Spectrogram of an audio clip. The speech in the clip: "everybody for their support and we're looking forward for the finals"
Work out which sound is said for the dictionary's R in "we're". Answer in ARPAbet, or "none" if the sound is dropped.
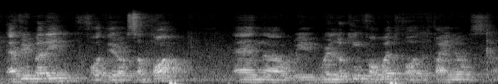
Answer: W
